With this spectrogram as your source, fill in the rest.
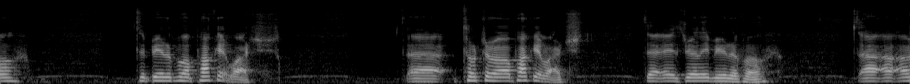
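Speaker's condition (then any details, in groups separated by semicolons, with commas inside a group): Muscular dystrophy, Duchenne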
